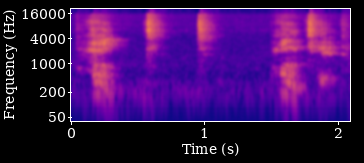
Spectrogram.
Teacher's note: we don't want to repeat the T or the D sounds so in this case we go with ID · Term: ID pronunciation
